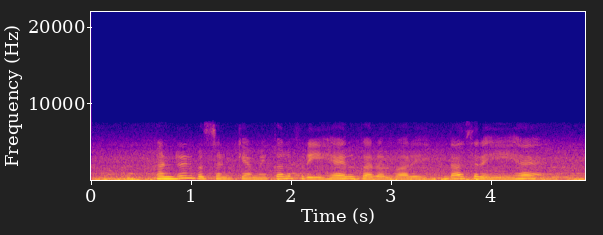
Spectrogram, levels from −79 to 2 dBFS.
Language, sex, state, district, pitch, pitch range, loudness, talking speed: Punjabi, female, Punjab, Kapurthala, 210 Hz, 190-230 Hz, -15 LUFS, 120 wpm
